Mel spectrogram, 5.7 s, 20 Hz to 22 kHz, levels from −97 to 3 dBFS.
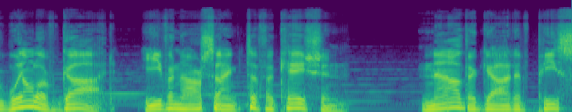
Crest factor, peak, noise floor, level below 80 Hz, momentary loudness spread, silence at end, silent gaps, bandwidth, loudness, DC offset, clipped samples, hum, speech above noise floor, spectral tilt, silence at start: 14 dB; 0 dBFS; -49 dBFS; -36 dBFS; 10 LU; 0 s; none; 14.5 kHz; -14 LUFS; under 0.1%; under 0.1%; none; 36 dB; -5 dB/octave; 0 s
